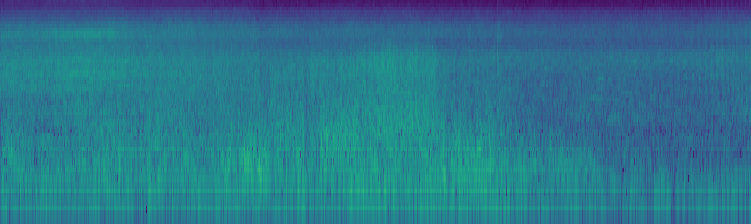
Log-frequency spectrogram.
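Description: A motor scooter engine hums steadily close by.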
